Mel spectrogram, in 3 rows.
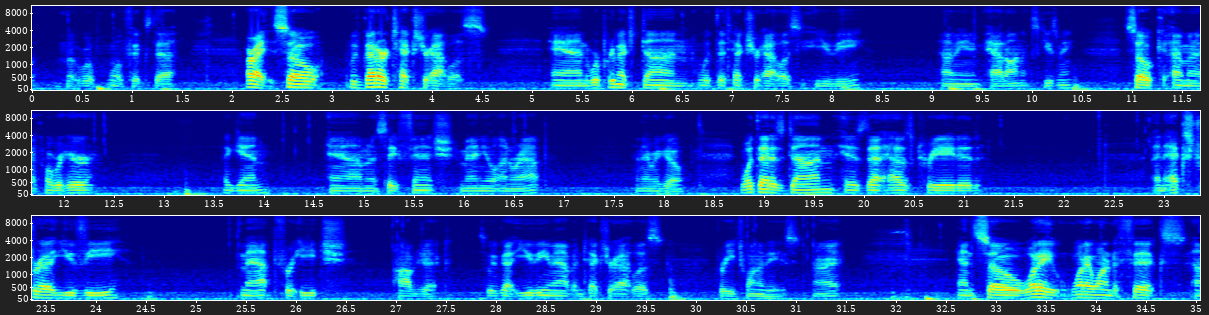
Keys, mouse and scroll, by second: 0.7 shift+middle click, 1.8 middle click, 6.3 shift+middle click, 7.9 Tab, 8.5-9.2 scroll down 2, 14.0 click, 16.3 click, 19.7 middle click, 19.8 middle click, 22.6 right click, 25.2 click, 26.8 right click, 30.3 right click, 30.9 right click, 32.3 shift+middle click, 33.3 right click, 33.9 middle click.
